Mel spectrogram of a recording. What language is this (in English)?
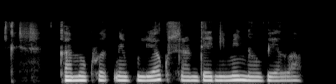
Georgian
